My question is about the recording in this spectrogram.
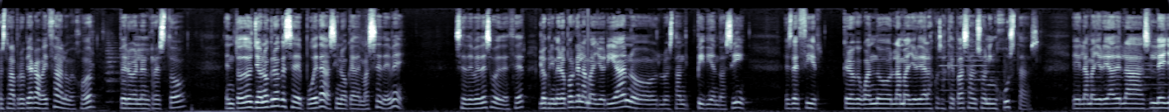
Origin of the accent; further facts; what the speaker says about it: Madrid, Community of Madrid, Spain; yo que soy más mayor que Jesús y soy de Carabanchel de toda la vida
